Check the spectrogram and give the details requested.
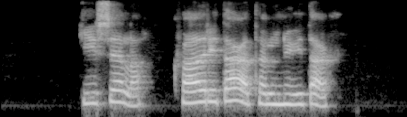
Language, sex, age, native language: Icelandic, female, 20-29, Icelandic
